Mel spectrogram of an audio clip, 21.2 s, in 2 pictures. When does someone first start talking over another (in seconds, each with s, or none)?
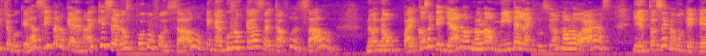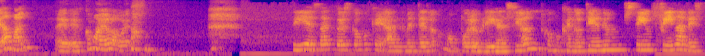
none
